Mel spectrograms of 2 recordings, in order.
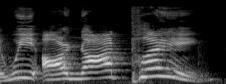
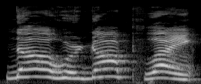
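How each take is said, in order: First: "We are not playing" slow, each word separate; emphatic repetition. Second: High, drawn-out "we're not playing"; exasperated refusal. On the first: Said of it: "What did I say?". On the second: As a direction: call off the game, stretching the words. Mommy calls off the game.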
